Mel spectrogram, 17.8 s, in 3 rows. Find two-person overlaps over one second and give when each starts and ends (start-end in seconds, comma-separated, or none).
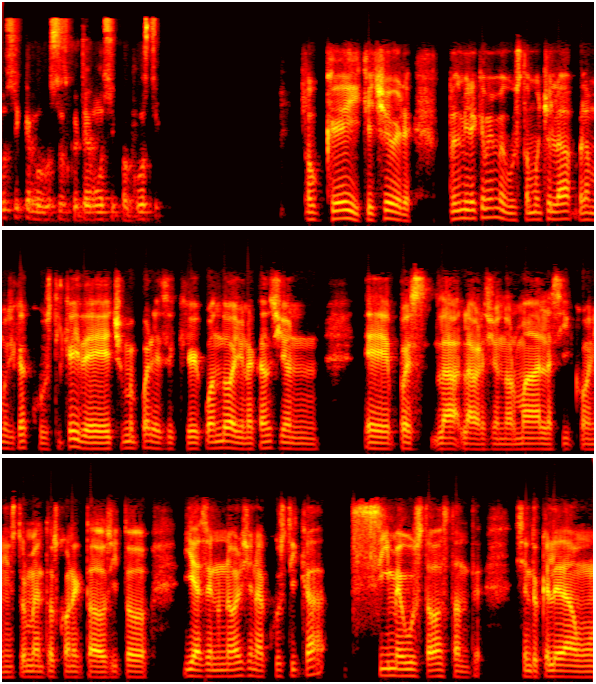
none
